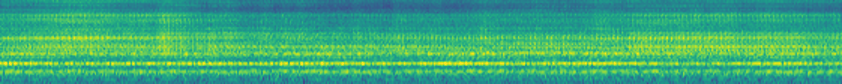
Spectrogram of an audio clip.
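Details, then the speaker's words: Tool edge sharpened on a nylon fiber wheel fitted to a motor: steady hum with high even hiss of edge riding the wheel, normal contact; fiber wheel generates heat, so cool the tool often. "you don't want to spend too much time on this fiber wheel without cooling it off. The fiber wheel does generate heat."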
